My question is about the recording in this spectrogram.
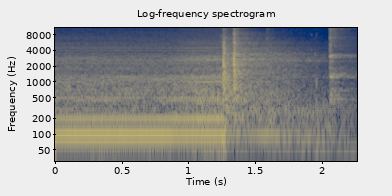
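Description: TW S3-10E scissor lift's electric drive running with a steady hum while the lift rises, then a sharp click just over a second in as the upper limit switch cuts it off, and the hum dies away.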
